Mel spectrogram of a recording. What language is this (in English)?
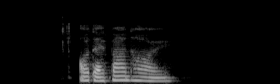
Cantonese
